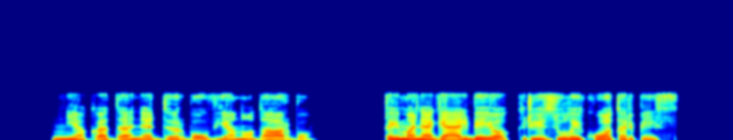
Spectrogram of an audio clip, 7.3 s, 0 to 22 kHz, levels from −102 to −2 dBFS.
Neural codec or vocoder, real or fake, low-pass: none; real; 7.2 kHz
